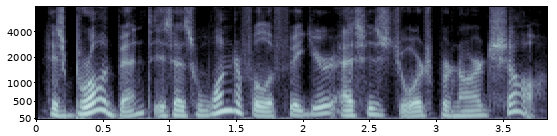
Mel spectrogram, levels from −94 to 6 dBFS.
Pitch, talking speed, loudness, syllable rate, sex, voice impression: 155 Hz, 190 wpm, -20 LUFS, 5.1 syllables/s, male, masculine, adult-like, slightly refreshing, slightly unique, slightly kind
